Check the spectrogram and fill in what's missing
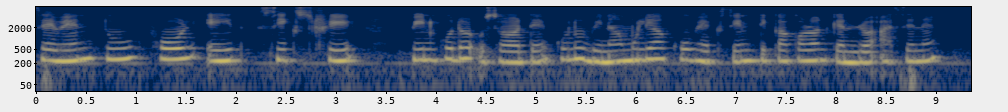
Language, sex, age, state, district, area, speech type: Assamese, female, 18-30, Assam, Morigaon, rural, read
